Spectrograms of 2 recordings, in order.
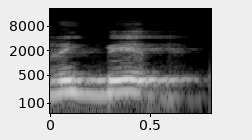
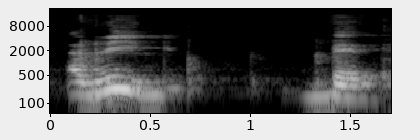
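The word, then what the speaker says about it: ঋগ্বেদ: ঋগবেদ। ঋগবেদ থাকলে ঋ উচ্চারণ র মত হয়। বলছিলাম ঋগ বেদ।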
